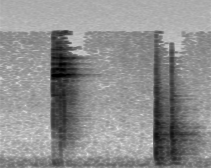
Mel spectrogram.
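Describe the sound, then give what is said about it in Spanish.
Two sharp glass clinks as a woman serves herself a drink at home. They are spaced about a second apart, each bright and brief, against a quiet background with no talking. “se sirve una copa.”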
